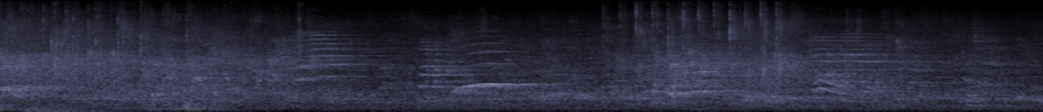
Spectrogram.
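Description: Clapping from a small audience in a large hall, dying away over the first few seconds, then scattered cheering: separate shouts and whoops. A run of light clicks comes around the middle.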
